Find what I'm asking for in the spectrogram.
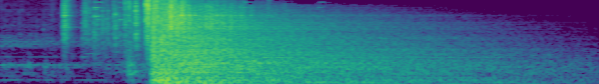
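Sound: single gunshot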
